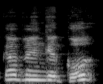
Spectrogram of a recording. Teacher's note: Il faut vraiment lentement, petit à petit, tu achèves, disons, tu diminues la tonalité.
